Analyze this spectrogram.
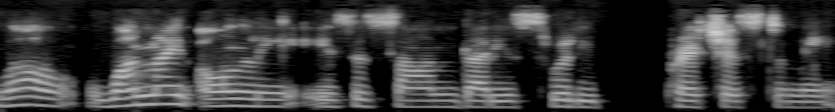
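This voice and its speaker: In a Cuban accent, a woman speaks fairly slowly at medium pitch with ordinary pitch variation, in a dry, close sound with no echo and a quiet background. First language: Spanish. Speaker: singer. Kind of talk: interview. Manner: hesitant, many fillers.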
